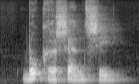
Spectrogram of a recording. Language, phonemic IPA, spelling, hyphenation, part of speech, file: Dutch, /ˈbuk.rəˌsɛn.zi/, boekrecensie, boek‧re‧cen‧sie, noun, Nl-boekrecensie.ogg
- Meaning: book review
